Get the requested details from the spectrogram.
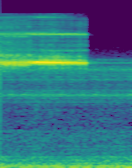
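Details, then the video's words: Bell cricket, the Japanese suzumushi, ringing briefly in a high clear tone that stops abruptly after under a second, leaving a faint background hum. "Bell Insect 鈴虫"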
